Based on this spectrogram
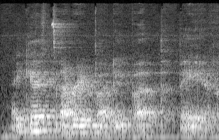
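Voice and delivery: quick, hushed aside whisper; fast whispered aside. Acted. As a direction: whisper it to the kids like a secret. Sly aside about the bear.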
